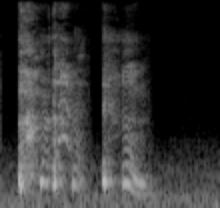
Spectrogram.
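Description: A woman coughing to clear her throat, in two bursts in quick succession.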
